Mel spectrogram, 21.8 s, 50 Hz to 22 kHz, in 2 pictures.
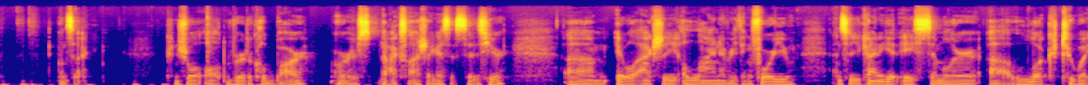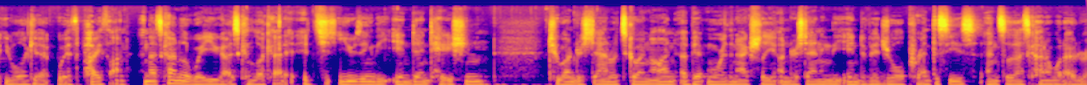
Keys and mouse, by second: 0.1 ctrl+space, 0.3 ctrl+a, 0.6 ctrl+p, 1.2 ctrl+n, 2.0 ctrl+alt+\, 8.2 ctrl+p, 8.6 click, 8.8-9.4 ctrl+p, 9.8 ctrl+n, 10.0 ctrl+n, 11.0 ctrl+p, 11.2 ctrl+p, 11.4 ctrl+p, 11.5 ctrl+p, 11.7 ctrl+n, 11.9 ctrl+p, 15.0 ctrl+n, 15.2 ctrl+n, 15.4 ctrl+n, 15.6 ctrl+n, 15.8 ctrl+n, 16.0 ctrl+n, 16.1 ctrl+a, 16.5 Tab.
